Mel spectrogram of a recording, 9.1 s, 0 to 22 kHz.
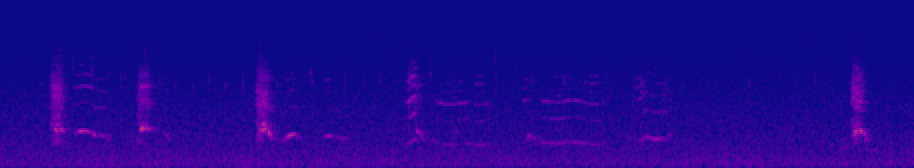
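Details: Three Mame Shiba puppies, 32 days old, with a white pup among them: short high yips scattered through the stretch, at about 0.5, 1.4, 2.6, 4.1 and 8.6 seconds, with soft thin whimpering whines between them over a faint hiss.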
